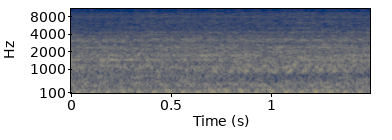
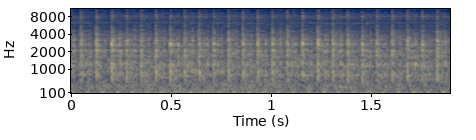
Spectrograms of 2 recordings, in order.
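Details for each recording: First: Honda Spacy scooter that ran very rough, now started with the fan removed: steady, even, smooth idle with no rattle, showing the rough noise came from the fan. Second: Honda Spacy scooter brought in for a very rough engine noise after another shop replaced the connecting rod and bearing; idling, source traced to the cooling fan/magneto area: quick, even metallic clatter from a loose cooling fan rattling on worn fan bosses.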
